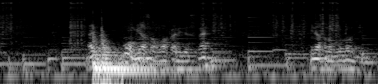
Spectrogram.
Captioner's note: none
